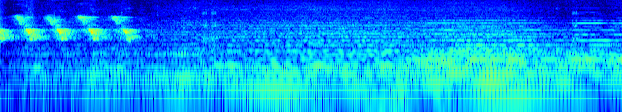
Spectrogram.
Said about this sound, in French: Parfois, de sa voix la plus claire, l'oiseau dont le chant s'accélère égrène un trill.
